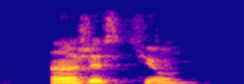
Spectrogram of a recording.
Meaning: ingestion
- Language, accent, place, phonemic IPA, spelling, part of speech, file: French, France, Lyon, /ɛ̃.ʒɛs.tjɔ̃/, ingestion, noun, LL-Q150 (fra)-ingestion.wav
